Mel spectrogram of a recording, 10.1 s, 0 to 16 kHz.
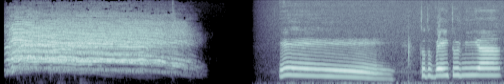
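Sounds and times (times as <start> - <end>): children cheering and shouting: 0.1 - 4.1.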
